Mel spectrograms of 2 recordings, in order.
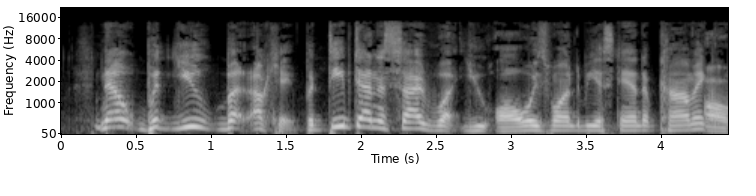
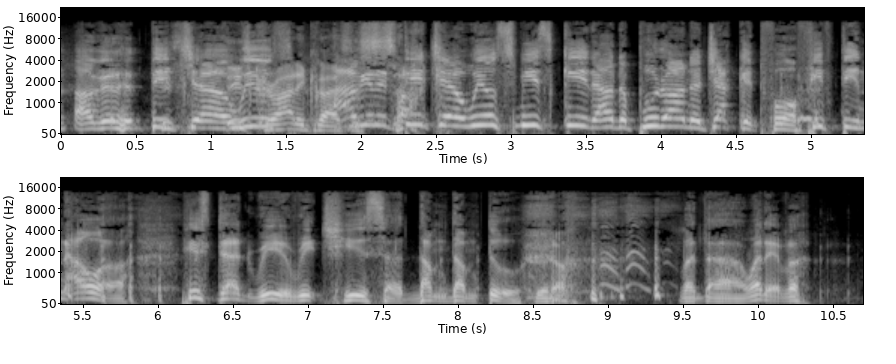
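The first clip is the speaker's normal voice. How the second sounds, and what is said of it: Mr. Miyagi character accent. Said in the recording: “I love Mr. Miyagi. ... Good accent.”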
